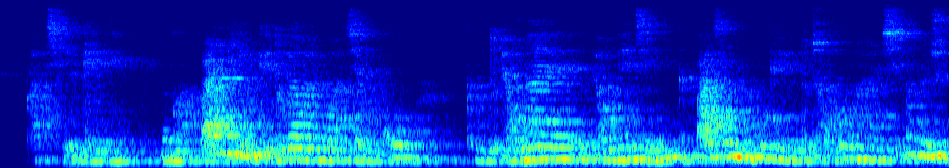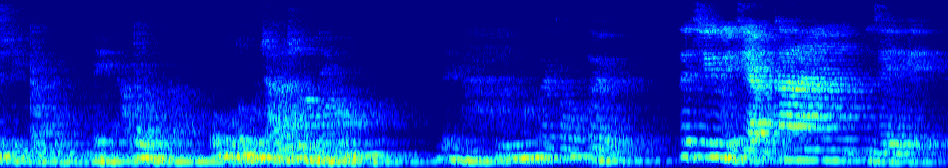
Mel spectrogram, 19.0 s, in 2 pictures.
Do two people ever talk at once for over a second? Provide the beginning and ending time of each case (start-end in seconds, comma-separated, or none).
none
